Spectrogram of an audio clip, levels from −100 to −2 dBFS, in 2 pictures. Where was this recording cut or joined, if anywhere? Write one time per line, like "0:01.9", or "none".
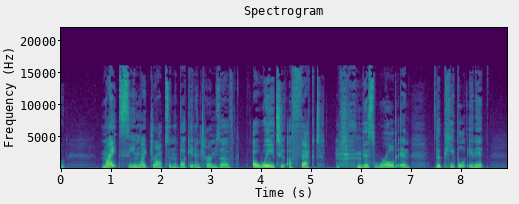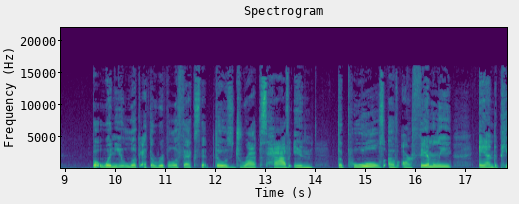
none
